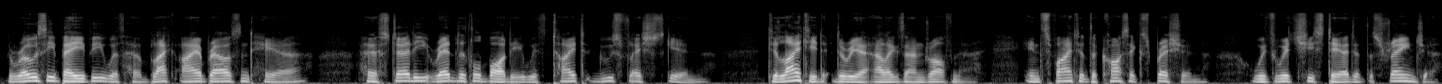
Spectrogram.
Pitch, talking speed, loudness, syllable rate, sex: 125 Hz, 145 wpm, -18 LUFS, 4.4 syllables/s, male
